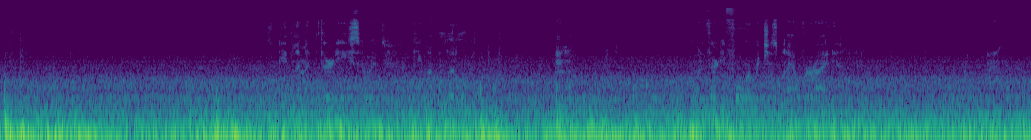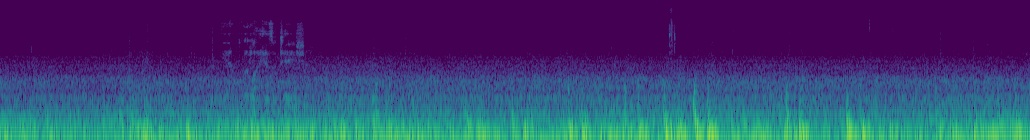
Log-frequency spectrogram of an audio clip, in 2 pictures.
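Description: Steady low road and tyre rumble heard inside a Tesla's cabin as it drives along a town street, with no engine note. A few short hissy bursts come and go over it.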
